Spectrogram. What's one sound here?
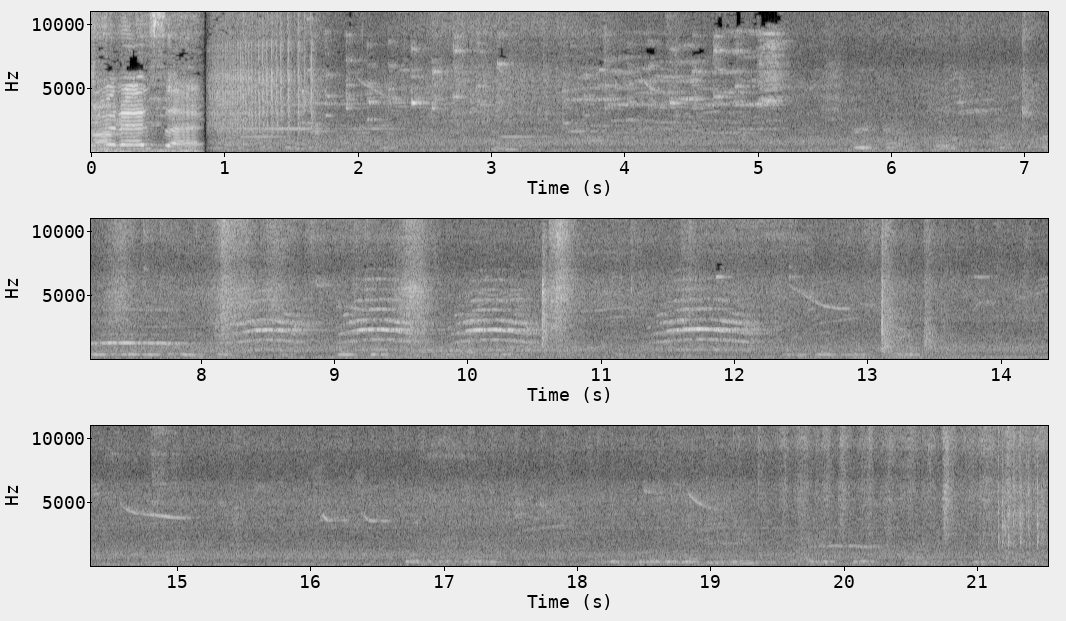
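A peacock rattles its fanned tail feathers.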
